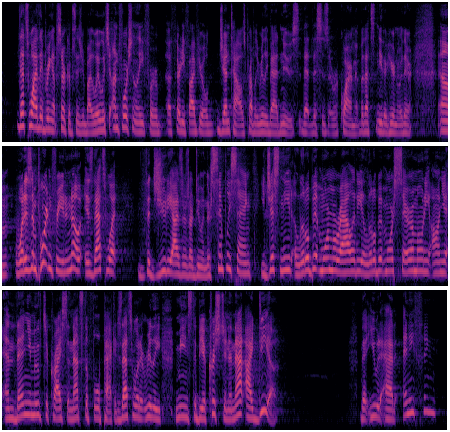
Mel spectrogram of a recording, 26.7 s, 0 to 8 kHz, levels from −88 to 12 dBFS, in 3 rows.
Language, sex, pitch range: English, male, 145-205 Hz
